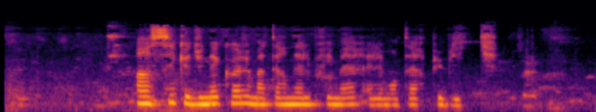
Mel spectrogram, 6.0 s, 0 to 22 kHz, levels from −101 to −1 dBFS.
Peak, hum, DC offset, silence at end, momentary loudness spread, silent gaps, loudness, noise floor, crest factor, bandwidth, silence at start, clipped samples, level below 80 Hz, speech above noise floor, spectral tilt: -8 dBFS; none; under 0.1%; 0.6 s; 19 LU; none; -25 LUFS; -56 dBFS; 18 dB; 10 kHz; 0.1 s; under 0.1%; -60 dBFS; 32 dB; -4.5 dB/octave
